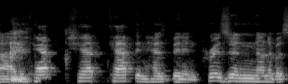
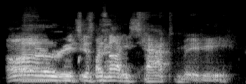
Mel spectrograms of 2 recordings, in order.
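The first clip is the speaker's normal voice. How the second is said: put-on pirate accent; 3 semitones higher, 8 dB louder than usual. Players mimic the pirate talk.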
